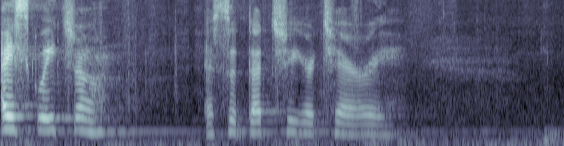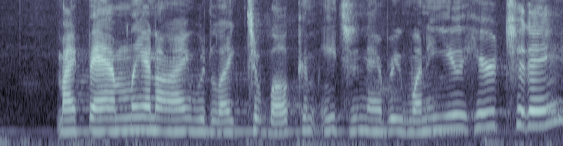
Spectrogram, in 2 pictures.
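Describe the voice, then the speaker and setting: A woman with long, frequent pauses and audible room echo. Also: fairly high pitch for a woman, ordinary pitch variation, moderate pace. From Songhees Nation, Victoria, British Columbia. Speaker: First Nations community member. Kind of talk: ceremonial welcome speech. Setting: ceremony at a conference centre.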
